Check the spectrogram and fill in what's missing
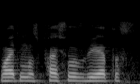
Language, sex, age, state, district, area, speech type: Kashmiri, male, 30-45, Jammu and Kashmir, Bandipora, urban, spontaneous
